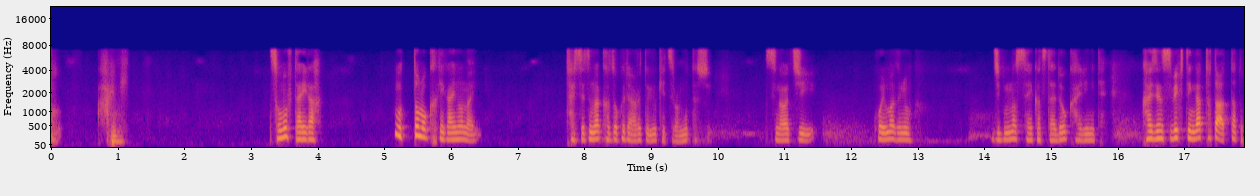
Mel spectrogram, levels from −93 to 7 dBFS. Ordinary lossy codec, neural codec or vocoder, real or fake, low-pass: none; codec, 24 kHz, 0.9 kbps, WavTokenizer, large speech release; fake; 7.2 kHz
